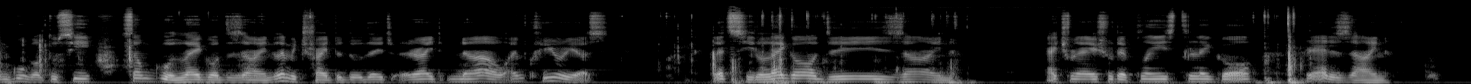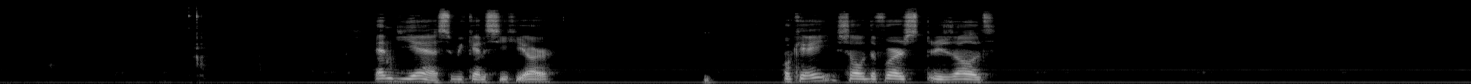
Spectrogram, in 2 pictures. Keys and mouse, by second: 4.4 Tab, 5.8 click, 8.4 e, 10.0 s, 15.3 e, 17.1 s, 22.4-25.1 typing, 26.8 e, 27.6 s.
